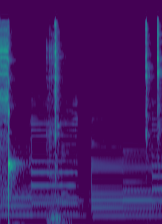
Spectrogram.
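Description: Intro-animation sound effects over quiet background music with held chords: a sharp pop right at the start, then a softer low thud a little later.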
